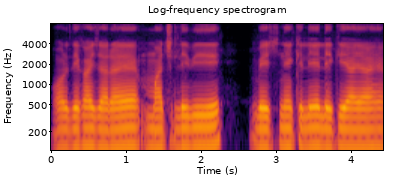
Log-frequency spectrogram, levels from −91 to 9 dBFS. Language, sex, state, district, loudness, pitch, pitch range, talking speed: Hindi, male, Tripura, West Tripura, -16 LUFS, 110 Hz, 110-115 Hz, 175 wpm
